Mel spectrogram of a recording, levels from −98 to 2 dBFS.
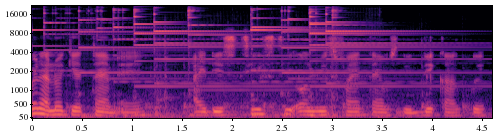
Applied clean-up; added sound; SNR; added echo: none; Clock; -1 dB; none.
